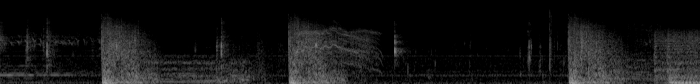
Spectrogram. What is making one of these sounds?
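A revolver fires loud shots in an echoing room.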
